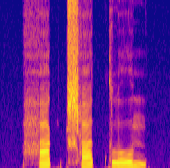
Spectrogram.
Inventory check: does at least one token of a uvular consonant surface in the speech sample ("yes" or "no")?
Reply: no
